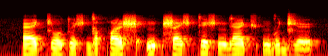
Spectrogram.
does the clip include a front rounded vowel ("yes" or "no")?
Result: yes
